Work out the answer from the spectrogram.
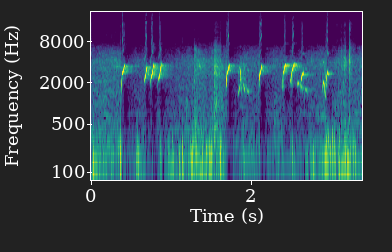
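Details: Scaly-crowned babbler singing in a masteran recording. Sharp rising whistles come in pairs and triplets, interspersed with short chattering notes. Low rumbling noise runs throughout.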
